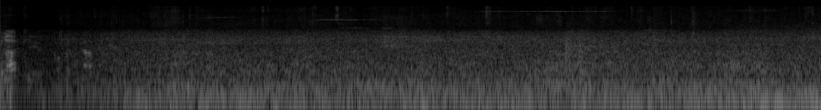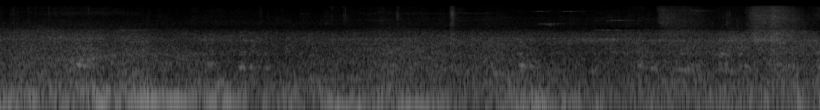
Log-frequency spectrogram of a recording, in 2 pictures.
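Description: Busy city street ambience: indistinct voices of passers-by over the low rumble of motor traffic, which swells twice in the second half.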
